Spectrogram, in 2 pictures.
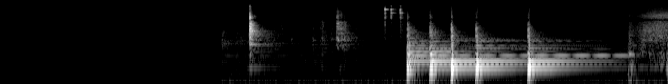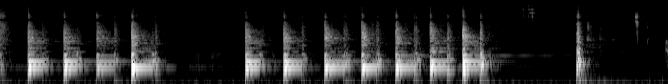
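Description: Snare drum with a freshly tensioned Remo Coated Controlled Sound top head, tapped in quick runs of light strikes around its tension points, starting about two seconds in. Each run leaves a clear ringing pitch. The snare wires are not yet fitted, so there is no snare buzz. The taps check that the head is tensioned evenly all the way round.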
